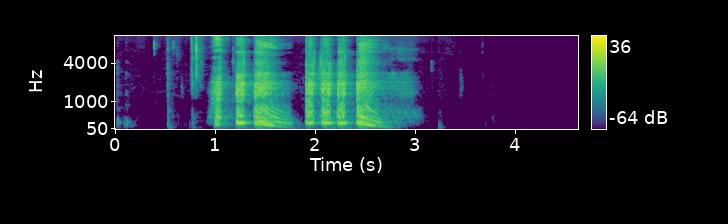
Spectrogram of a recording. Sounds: Throat clearing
